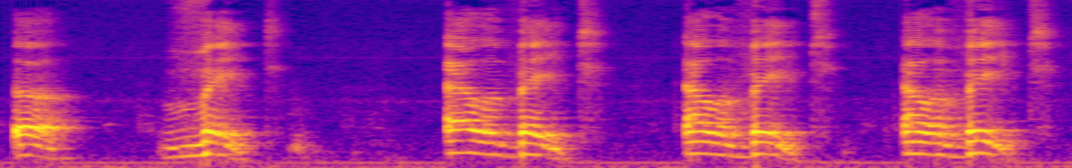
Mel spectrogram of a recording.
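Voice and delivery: elevate built up L, 어, wait then stressed on EL; syllable by syllable elevate, strong first beat; teacher modelling elevate slowly; slow pronunciation drill. Shown as a demonstration. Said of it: "발음을 해보면".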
